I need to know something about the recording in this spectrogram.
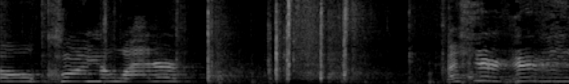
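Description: A young child's high-pitched voice, with a few sharp clicks and knocks of hard plastic toy parts in the middle.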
